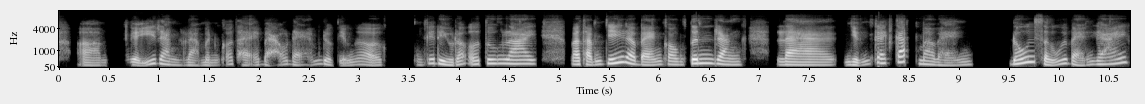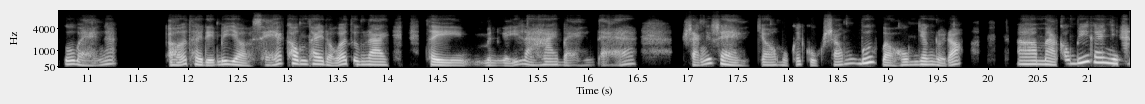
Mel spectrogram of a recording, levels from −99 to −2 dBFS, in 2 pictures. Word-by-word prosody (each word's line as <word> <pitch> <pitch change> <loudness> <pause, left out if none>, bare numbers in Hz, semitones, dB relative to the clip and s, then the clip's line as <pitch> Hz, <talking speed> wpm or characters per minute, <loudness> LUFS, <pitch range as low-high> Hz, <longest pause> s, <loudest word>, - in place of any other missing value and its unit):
ờ, 145 -1 -6 0.3
nghĩ 165 - +1
rằng 190 -10 -1
là 155 -3 -6
mình 150 0 -7
có 205 - -9
thể 160 - -7
bảo 195 +2 -6
đảm 170 +3 -9
được 185 -8 -3
những 150 - -7
ở 155 -4 -4 0.4
cái 250 - 0
điều 200 -8 +4
đó 185 +4 -1
ở 200 - +1
tương 245 0 +3
lai, 230 -1 +3 0.3
và 195 - +6
thậm 190 +1 +2
chí 255 +8 +6
là 255 -7 +6
bạn 170 -1 +1
còn 190 -2 -1
tin 255 +1 +9
rằng 185 -6 +3 0.4
là 165 -2 +2
những 170 +3 -1
cái 270 -3 +3
cách 330 +1 +6
mà 195 -4 -1
bạn 150 -2 -7 0.5
đối 255 +10 +5
xử 180 - +1
với 240 +5 +1
bạn 185 - -3
gái 215 +9 -1
của 205 +1 +1
bạn 140 -5 -6
á, 220 +2 -4 0.5
ở 220 - +1
thời 180 -6 +1
điểm 150 -2 +1
bây 200 0 +2
giờ 155 -7 +2
sẽ 160 +8 -3
không 230 -4 +3
thay 210 -1 +3
đổi 195 - 0
ở - - +3
tương 185 -2 -1
lai 175 -2 +2 0.4
thì 150 -4 +3
mình 145 0 -8
nghĩ 140 +5 -6
là 210 -3 -4
hai 180 +3 -3
bạn 150 - -10 0.2
đã 200 +6 -7 0.5
sẵn 165 -1 -3
sàng 190 - +1 0.2
cho 160 -1 -5
một 155 -2 -10
cái 190 - -8
cuộc 145 -2 -6
sống 230 +9 -4
bước 295 +5 +3
vào - - 0
hôn 170 +2 -3
nhân 185 -1 0
rồi 165 - -3
đó. - - +1 0.5
À, 210 0 +2
mà 195 -4 +1
không 230 0 -3
biết 320 +6 +3
á 305 - +5
nha, 265 -4 +4
185 Hz, 220 wpm, -22 LUFS, 160-225 Hz, 0.5 s, tin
